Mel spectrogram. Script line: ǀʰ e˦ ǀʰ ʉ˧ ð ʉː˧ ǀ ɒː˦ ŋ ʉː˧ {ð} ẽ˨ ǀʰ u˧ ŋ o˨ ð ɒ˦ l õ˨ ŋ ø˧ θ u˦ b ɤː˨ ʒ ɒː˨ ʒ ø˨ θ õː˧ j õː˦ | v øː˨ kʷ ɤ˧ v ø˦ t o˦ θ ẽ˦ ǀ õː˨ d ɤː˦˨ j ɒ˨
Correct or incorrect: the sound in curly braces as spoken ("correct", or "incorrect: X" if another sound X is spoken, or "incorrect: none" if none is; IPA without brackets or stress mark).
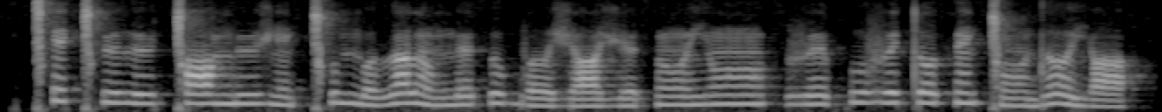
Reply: incorrect: ʒ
